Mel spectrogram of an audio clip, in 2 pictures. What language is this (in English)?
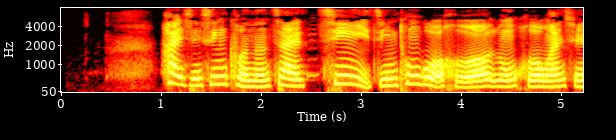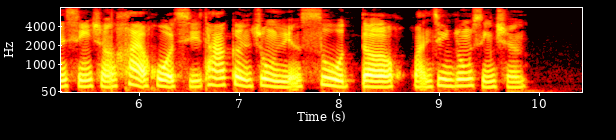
Chinese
